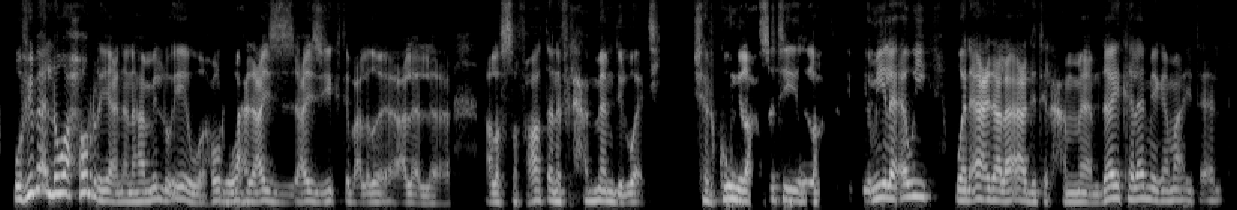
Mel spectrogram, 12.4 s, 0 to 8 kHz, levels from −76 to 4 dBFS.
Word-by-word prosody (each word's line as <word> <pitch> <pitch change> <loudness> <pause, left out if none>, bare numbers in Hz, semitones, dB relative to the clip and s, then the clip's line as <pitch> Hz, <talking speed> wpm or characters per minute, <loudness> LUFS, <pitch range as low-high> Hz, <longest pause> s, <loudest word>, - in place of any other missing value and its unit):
وفي 175 +7 +5
بقى 300 +4 +3
اللي 240 -3 +6
هو 250 -1 +6
حر 255 -7 +1
يعني 135 -3 -1
أنا 130 0 -2
هاعمل 140 +5 -2
له 150 - -4
إيه، 170 -2 -1
هو 125 -3 -4
حر، 145 +1 -4
واحد 130 +1 0
عايز 125 -3 -1
عايز 130 -1 -2
يكتب 135 -1 -7
على 120 - -6 0.2
على 125 0 -4
ال 110 0 -8 0.5
على 125 - -2
الصفحات 130 +4 -4
"أنا 140 -3 +1
في 130 - -8
الحمام 140 +2 -1
دلوقتي، 125 +1 -4 0.3
شاركوني 155 +4 +2
لحظتي، 155 +2 0 0.2
لحظتي 300 - -12
الجميلة 175 +5 +4
أوي 200 +2 +1 0.2
وأنا 150 -2 +1
قاعد 160 -2 +6
على 145 -2 +5
قاعدة 145 -3 +2
الحمام." 125 -2 -4
ده 170 +6 +4
كلام 170 -1 -1
يا 155 - -1
جماعة 145 +2 -5
يتقال! 145 0 -13
145 Hz, 195 wpm, -24 LUFS, 130-165 Hz, 0.5 s, اللي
